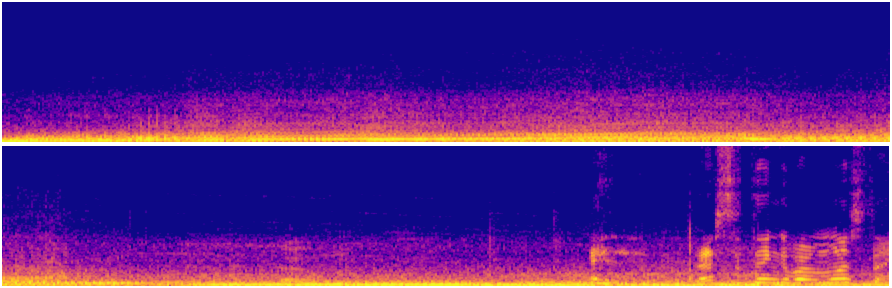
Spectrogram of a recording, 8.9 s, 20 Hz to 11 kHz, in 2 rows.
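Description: A SN95 Ford Mustang with an aftermarket exhaust and automatic transmission revs hard nearby, its loud growl climbing and falling in pitch over several seconds before settling, with people talking over it toward the end.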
